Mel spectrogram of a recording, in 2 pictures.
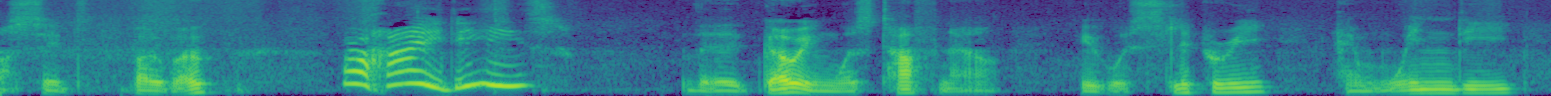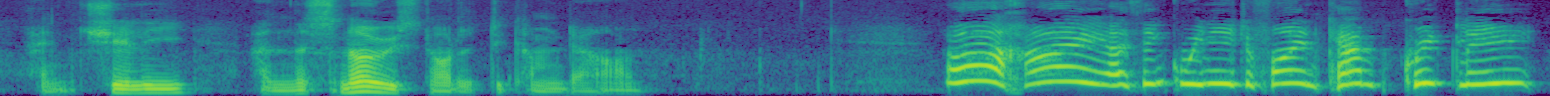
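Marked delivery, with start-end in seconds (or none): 1.7-2.8 very high, excited little squirrel voice; high squeaky critter voice. A narrator's reading. Squirrel voice held. 12.5-15.5 very high, excited little squirrel voice; high squeaky critter voice. A narrator's reading. Squirrel voice held.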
